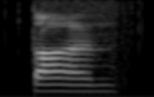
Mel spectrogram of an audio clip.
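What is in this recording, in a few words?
"dan" first tone, Chinese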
